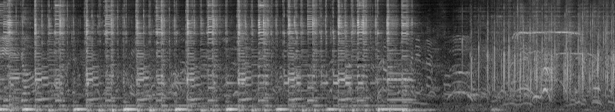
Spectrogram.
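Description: Live country band of acoustic guitar, electric guitar and upright double bass playing the instrumental close of a song, the bass pulsing steadily under the guitars. The music stops about eight and a half seconds in, leaving voices and light applause.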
